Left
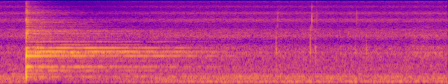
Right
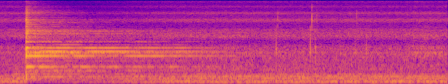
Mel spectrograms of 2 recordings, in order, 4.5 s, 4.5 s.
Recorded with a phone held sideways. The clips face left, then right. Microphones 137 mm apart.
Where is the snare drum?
40° left (ahead or behind), 0.8 m.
